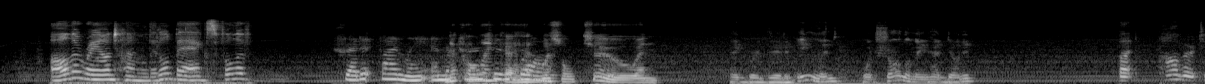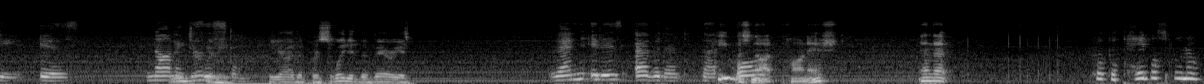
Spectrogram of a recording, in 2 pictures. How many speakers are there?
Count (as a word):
five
